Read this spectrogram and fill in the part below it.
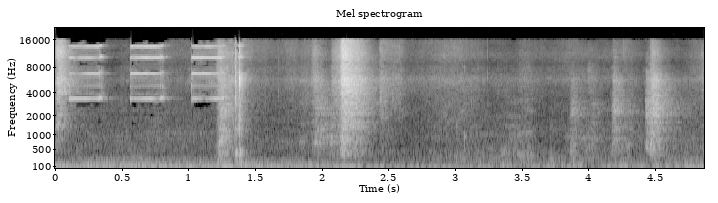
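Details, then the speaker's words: Socket tester giving short bursts of high repeating beeps, then handling clunks, after the neutral was deliberately disconnected on a live storeroom socket circuit in an industrial unit; lost-neutral alarm confirms the correct neutral was identified. "So just to make sure, I disconnected the neutral while it was live. And there, it's telling me that the neutral's out, so I know it's the right neutral."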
